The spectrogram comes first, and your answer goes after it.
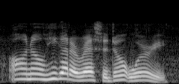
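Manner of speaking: high, light, breezy mom voice; imitating mom's voice. Son imitating his mom telling him it's fine, high and breezy. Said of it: "that's kind of like the voice that she has".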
